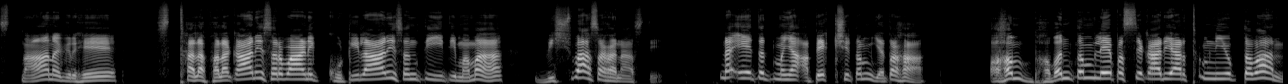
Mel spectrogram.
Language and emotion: Sanskrit, angry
